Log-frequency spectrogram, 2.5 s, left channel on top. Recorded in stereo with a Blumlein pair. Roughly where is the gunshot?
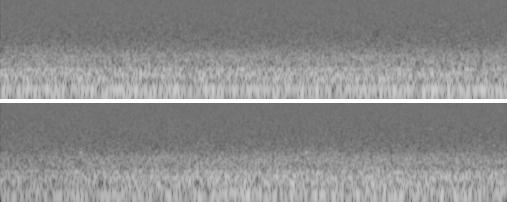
I don't hear a gunshot.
